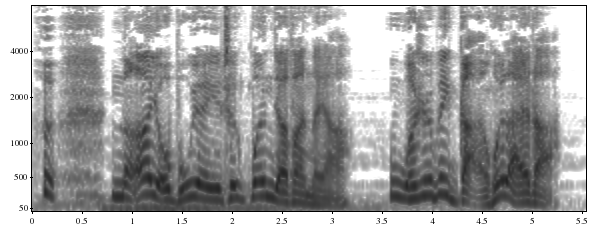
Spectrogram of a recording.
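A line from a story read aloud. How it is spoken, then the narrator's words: Wailing. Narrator (Chinese): 那来人大哭着说道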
